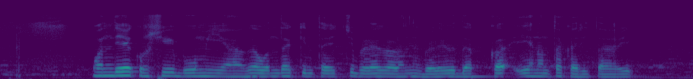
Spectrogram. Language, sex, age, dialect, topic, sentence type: Kannada, male, 18-24, Dharwad Kannada, agriculture, question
